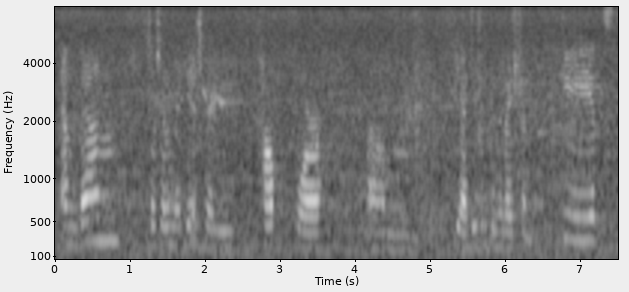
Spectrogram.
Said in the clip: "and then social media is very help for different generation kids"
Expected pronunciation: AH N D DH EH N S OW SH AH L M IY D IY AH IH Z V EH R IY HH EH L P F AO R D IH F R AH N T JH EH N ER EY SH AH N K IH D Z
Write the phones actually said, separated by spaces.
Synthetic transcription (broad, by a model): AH N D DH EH N S OW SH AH L M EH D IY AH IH S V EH R IY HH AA P F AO R D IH F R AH N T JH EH N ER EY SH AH N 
